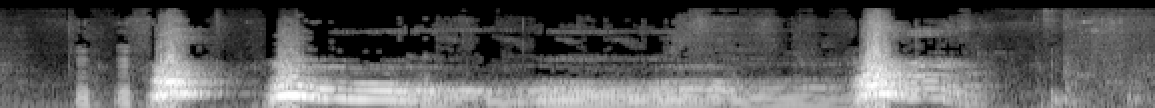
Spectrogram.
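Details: A husky, wolf hybrid and pug playing together; two sharp barks, then a long, drawn-out harmonic howl-like moan that wavers and slowly falls for about three seconds, ending with another loud bark and soft grumbles.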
